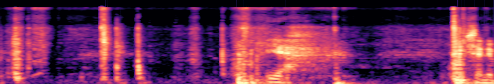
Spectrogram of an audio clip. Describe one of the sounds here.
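A plastic console lid clicks open.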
